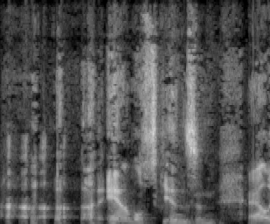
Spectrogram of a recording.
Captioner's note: both laughing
